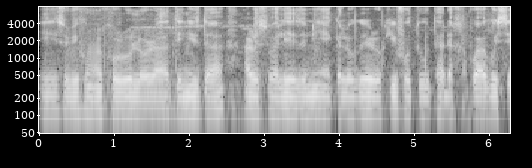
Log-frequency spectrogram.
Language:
Assamese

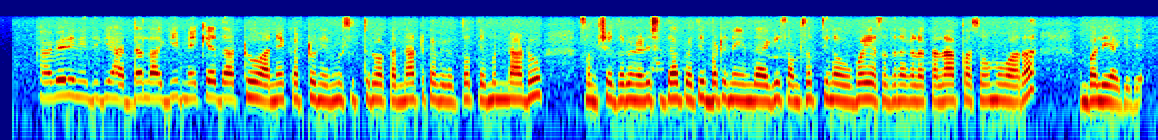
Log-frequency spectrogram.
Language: Kannada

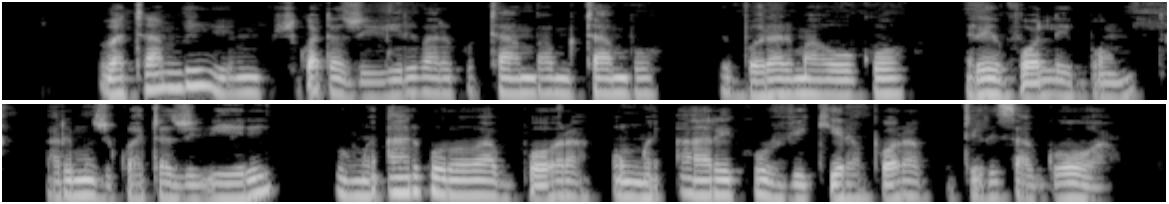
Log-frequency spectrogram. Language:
Shona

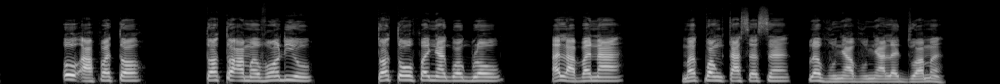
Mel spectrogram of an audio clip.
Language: Ewe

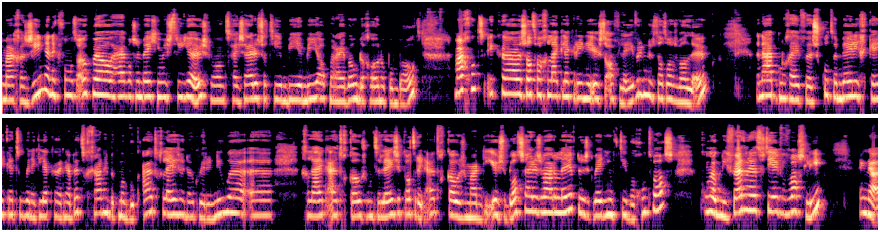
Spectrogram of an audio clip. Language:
Dutch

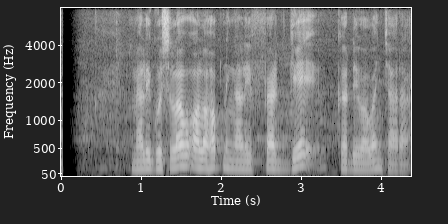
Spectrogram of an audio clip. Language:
Sundanese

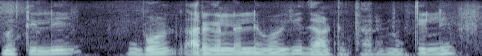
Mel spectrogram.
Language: Kannada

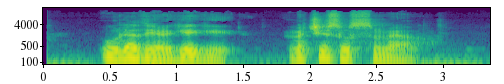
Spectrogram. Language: Kabyle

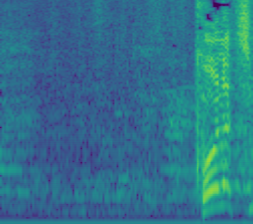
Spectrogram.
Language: Hebrew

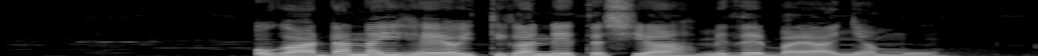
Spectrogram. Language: Kikuyu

